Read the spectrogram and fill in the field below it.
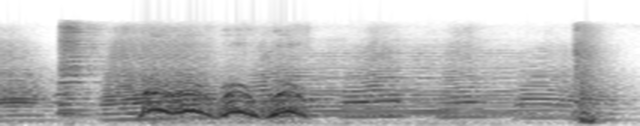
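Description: A happy dog greets its owner coming home from a day's work with excited vocalizations: a sharp bark, then a run of wavering, yelping whines, and one more bark near the end.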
